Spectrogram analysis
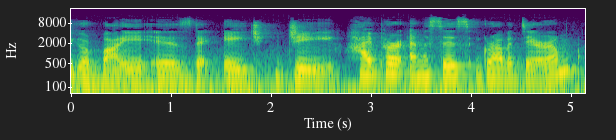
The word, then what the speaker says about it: hyperemesis gravidarum: Hyperemesis Gravidarum, I believe this is how you pronounce the name.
